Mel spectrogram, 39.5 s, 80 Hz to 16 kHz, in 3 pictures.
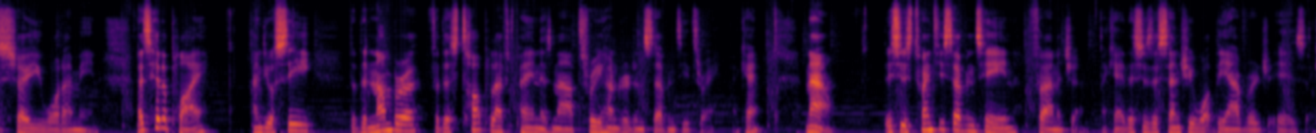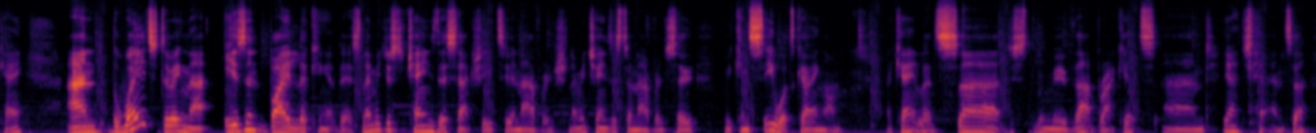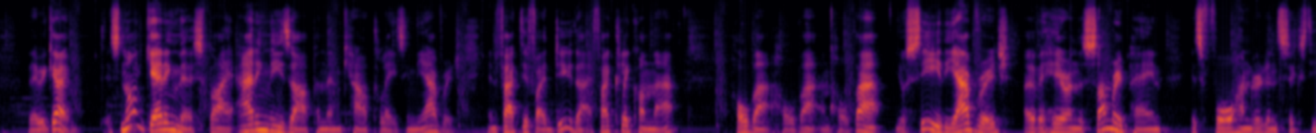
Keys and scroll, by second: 19.2-20.3 typing, 21.1 Return, 22.7 Right, 25.6 Return.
